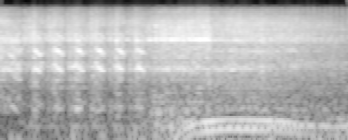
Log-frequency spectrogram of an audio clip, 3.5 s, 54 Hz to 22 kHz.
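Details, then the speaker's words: 1986 Saab 900 Turbo with a 16-valve engine, recently given a new valve cover and an oil change. The starter cranks briefly, the engine catches cleanly within two seconds and settles into a smooth, even idle; a healthy cold start. "It runs really good."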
